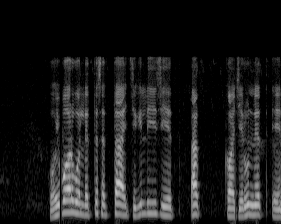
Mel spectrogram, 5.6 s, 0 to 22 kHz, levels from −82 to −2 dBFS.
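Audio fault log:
1.20–1.25 s and 4.70–4.74 s, packet loss on an ADPCM call: about 40 ms (a couple of packets) and then about 20 ms (one packet) drop to silence. The decoder's predictor and step size then lag the sender's, so the wideband G.722 sound resumes slightly distorted before settling. On a spectrogram, each gap appears as a sharp vertical blank stripe. On the waveform, it is a flat line followed by a short misshapen burst.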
